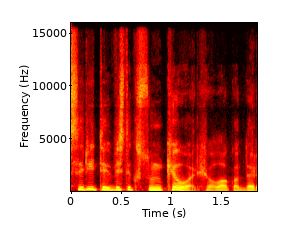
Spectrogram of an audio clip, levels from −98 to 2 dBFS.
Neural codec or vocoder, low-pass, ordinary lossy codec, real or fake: none; 14.4 kHz; Opus, 24 kbps; real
